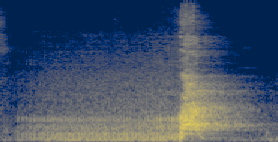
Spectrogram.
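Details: Golden Retriever dog barking once, a sudden loud woof after a stretch of low rumbling background, the bark decaying over about half a second.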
